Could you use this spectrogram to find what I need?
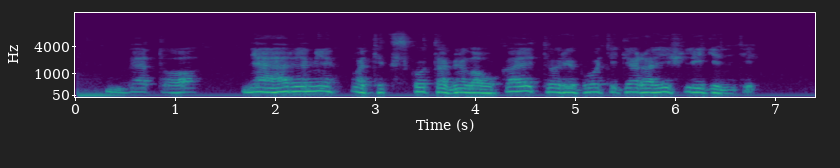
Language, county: Lithuanian, Klaipėda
